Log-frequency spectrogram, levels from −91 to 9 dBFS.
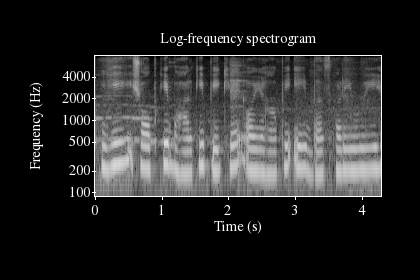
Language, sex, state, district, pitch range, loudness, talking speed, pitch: Hindi, female, Punjab, Kapurthala, 200-235 Hz, -17 LUFS, 210 wpm, 215 Hz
